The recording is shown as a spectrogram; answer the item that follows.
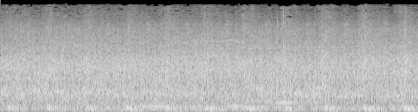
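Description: Large stadium crowd cheering and applauding just after a try is scored, a steady dense wall of voices and clapping.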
